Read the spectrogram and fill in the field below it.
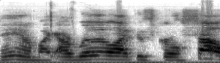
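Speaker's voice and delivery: ordinary talk, nothing marked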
